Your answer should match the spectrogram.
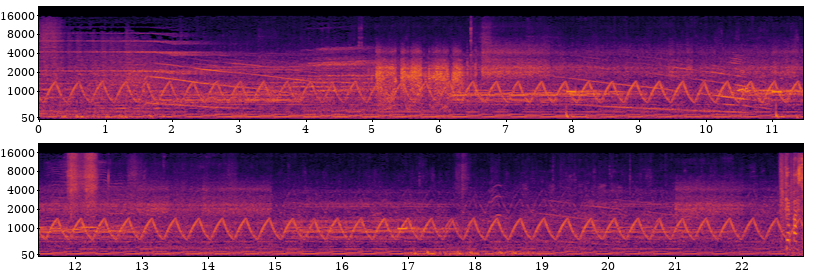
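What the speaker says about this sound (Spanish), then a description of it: "Está llegando la ambulancia." An ambulance siren wails in a steady, repeating rise-and-fall cycle, loud and close throughout with road traffic rumbling underneath and no talk.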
